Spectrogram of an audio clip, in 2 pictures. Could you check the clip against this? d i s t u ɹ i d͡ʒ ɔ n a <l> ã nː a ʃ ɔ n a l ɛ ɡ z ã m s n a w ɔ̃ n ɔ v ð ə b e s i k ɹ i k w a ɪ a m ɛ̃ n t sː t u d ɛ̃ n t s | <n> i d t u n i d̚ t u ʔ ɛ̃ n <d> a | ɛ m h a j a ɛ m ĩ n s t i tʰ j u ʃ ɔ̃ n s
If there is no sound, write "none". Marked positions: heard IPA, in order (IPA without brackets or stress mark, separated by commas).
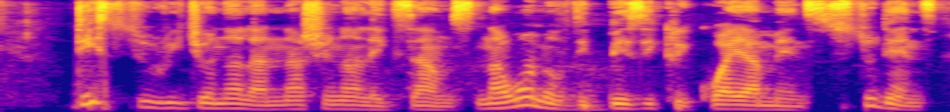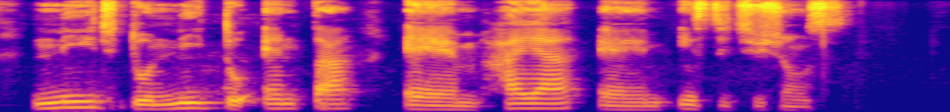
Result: l, n, t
